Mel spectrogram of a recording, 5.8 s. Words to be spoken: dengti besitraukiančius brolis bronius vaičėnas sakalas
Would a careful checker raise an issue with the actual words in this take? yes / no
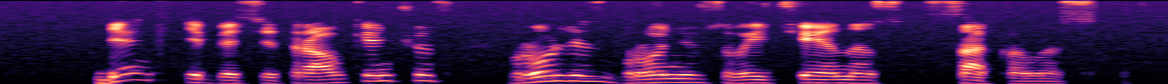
no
